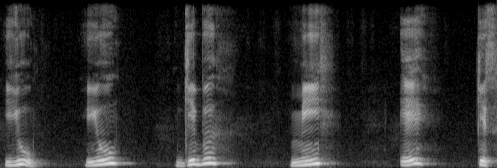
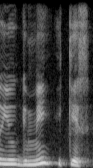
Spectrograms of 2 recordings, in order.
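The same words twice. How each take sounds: First: Each word said apart, with long pauses; slow spaced words. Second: "you give me a kiss" blurred into one quick run, "me a kiss" sounding like "इक्कीस"; run together fast. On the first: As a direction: drop one word at a time, slowly. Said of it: "इसको बहुत तेज तेज बोलिए". (शब्द-शब्द रुककर धीरे बोलना) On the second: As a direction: rattle it off as one word. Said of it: "तेज तेज बोलिए, जल्दी जल्दी बोलिए". ("you give me a kiss" जल्दी-जल्दी मिलाकर बोलना) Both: Shown as a demonstration.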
